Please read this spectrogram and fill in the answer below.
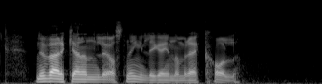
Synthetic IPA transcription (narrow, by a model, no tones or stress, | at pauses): nʉ̟ːvæɾkaɾɛnlø̰ːsnɪŋlɪɡːaɪnːɔmɾɛkhɔlː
